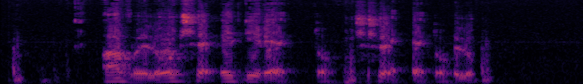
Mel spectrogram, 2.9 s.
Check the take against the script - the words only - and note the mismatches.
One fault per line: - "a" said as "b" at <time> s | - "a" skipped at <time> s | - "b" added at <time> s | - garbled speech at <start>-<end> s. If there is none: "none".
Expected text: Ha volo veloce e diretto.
- "volo" skipped at 0.6 s
- garbled speech at 1.8-2.4 s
